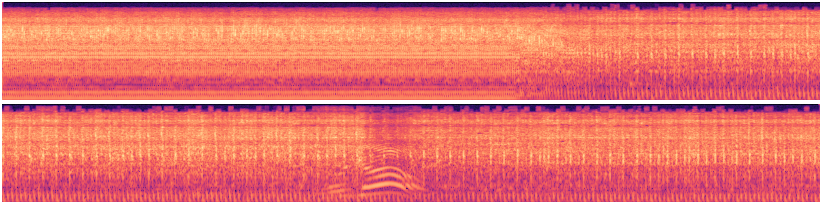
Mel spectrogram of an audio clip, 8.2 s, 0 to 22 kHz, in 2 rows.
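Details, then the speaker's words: Bolens MTD BL-160 25cc two-stroke weed trimmer after carburetor cleaning and resetting low mixture screw to factory, choke off: high steady full-throttle buzz dropping cleanly to a smooth, even idle; runs properly. "choke is off idling full throttle right"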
